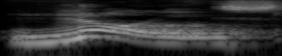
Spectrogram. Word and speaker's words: Lloyds: in the surname Lloyds, we say Lloyds, like an L, so it sounds exactly the same if I have one or two L, but in Spanish it's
